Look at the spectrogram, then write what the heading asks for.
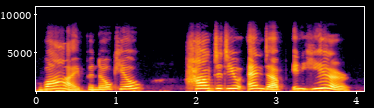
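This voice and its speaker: Using a put-on character voice at an extremely high pitch, a woman speaks at a fairly slow pace. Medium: read story. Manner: soft.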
